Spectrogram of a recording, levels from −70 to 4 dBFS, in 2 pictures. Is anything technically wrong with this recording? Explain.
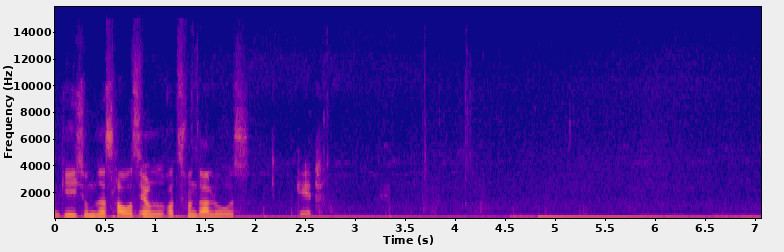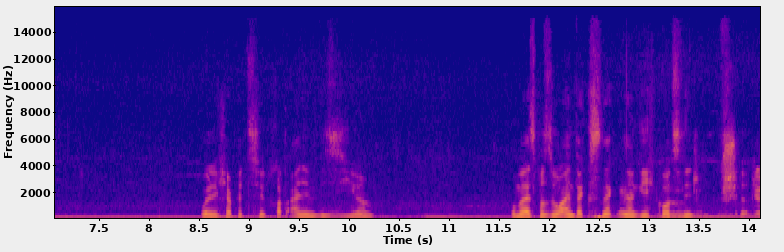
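No, nothing technically wrong can be heard in this audio. There is nothing here that calls for a fix.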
